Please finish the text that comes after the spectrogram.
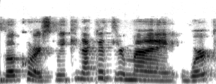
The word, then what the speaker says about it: Boekhorst: on the show Megan rains welcome to the show hi thanks for having me for sure I hope I pronounced your last name correctly it's actually Megan's a book course we connected through my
